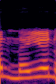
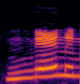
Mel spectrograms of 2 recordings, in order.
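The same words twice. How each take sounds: First: नयन as na-yan; correct two syllables. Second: नैन as one syllable, nain; wrong one syllable. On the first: Teacher correcting it, नयन in two syllables. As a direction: sound the y in नयन. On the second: Teacher showing the mistake, नैन in one syllable. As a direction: glide through नैन in one beat. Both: Shown as a demonstration. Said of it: "नैन नहीं होता नयन होता है".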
